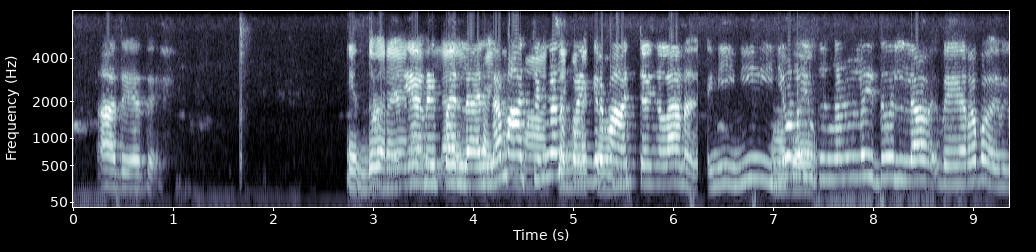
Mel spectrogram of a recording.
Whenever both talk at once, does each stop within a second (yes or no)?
no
